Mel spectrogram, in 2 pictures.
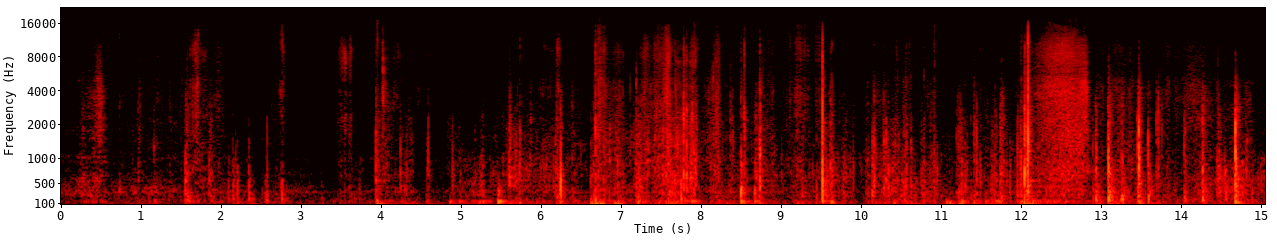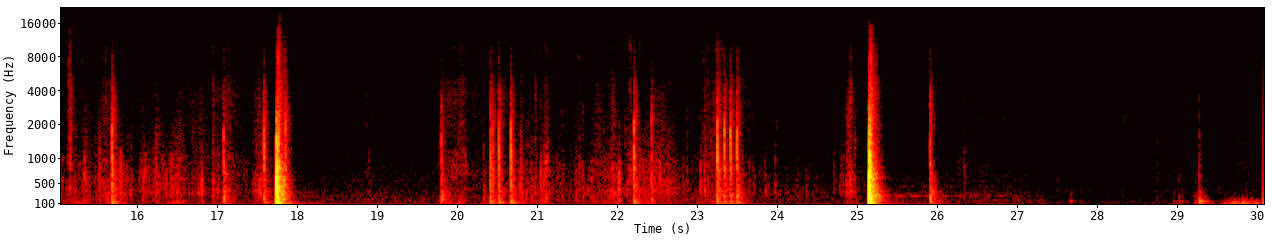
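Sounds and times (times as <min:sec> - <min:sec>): fabric rustling: 0:05.7 - 0:11.0.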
